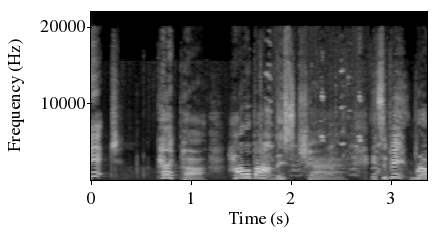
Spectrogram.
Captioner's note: flies buzzing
